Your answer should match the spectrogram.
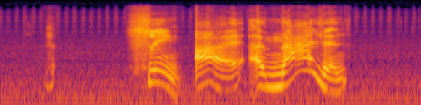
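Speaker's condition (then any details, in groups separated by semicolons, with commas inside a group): Cerebral palsy (acted)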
